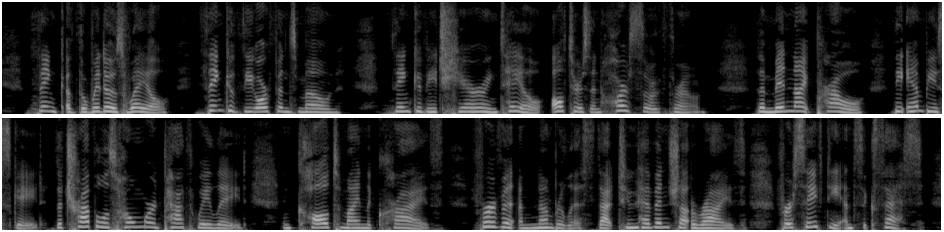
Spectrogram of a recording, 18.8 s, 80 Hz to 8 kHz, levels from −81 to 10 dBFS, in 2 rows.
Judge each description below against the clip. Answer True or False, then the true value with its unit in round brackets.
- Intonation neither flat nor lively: True (3.5 semitones)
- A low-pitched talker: False (275 Hz)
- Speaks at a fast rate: False (150 wpm)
